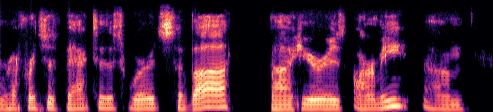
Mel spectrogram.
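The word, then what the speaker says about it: צָבָא: It's pronounced um savah.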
